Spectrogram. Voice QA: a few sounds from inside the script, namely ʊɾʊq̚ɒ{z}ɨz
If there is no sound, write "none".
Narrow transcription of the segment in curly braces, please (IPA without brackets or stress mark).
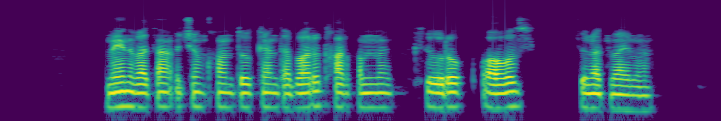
ʁ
